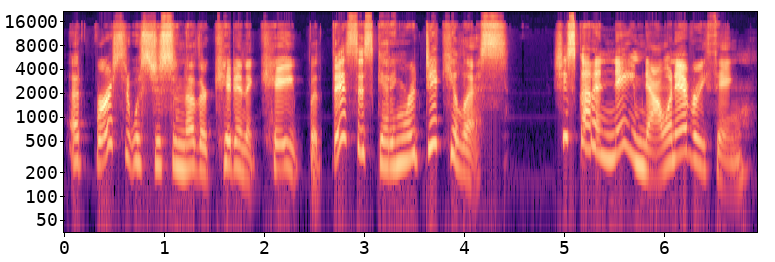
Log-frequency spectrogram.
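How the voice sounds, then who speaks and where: A woman's voice: sits high, sing-song, normal speed, fairly bright tone, dry recording, studio quality, pitched above the performer's own voice, heavily acted. A woman voicing an easygoing, teasing male detective in a lifted, friendly voice.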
